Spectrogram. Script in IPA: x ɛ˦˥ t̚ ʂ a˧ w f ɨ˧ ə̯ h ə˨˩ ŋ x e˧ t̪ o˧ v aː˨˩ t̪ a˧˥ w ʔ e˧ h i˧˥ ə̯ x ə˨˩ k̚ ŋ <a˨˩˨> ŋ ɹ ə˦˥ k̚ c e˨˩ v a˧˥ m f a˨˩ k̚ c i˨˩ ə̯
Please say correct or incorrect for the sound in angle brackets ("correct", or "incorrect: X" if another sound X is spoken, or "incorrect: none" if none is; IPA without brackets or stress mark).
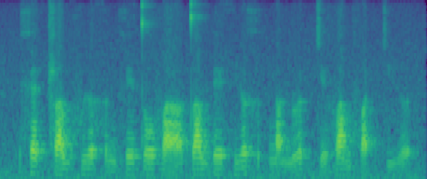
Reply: correct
